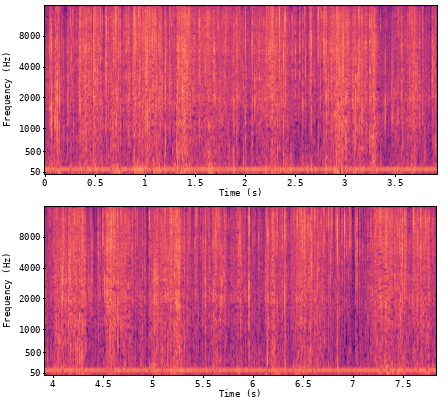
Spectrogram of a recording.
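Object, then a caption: Thin plastic film bags. A pack of thin, iridescent blue holographic plastic film gift bags is held up in one hand while fingers rub and crinkle the plastic. The result is a continuous, bright crinkling and crackling that stays dense and high throughout. A steady low hum runs underneath.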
